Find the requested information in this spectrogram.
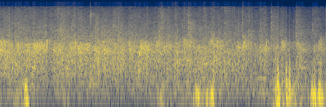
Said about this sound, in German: Das war sehr schön. Danke. Ein Applaus für Axel Petermann. Dankeschön.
